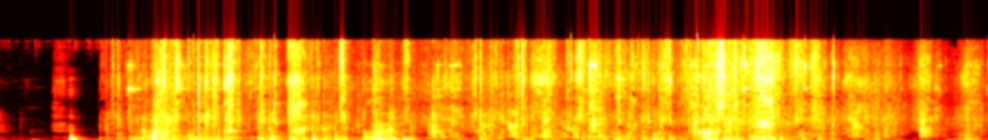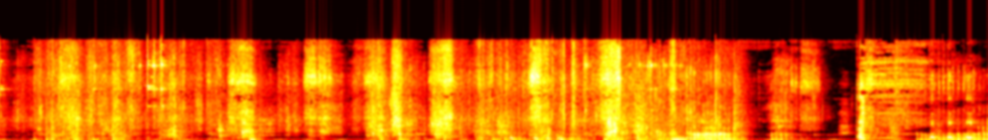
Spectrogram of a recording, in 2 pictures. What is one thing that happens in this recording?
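Two dogs wrestle and scuffle playfully.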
